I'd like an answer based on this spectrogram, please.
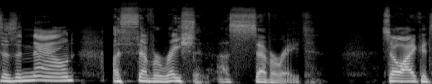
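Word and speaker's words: asseverate: word of the day is a separate a-s-s-e-v-e-r-a-t-e four syllables obviously there it is a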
